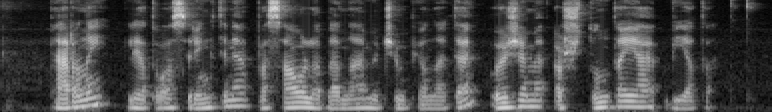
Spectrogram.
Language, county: Lithuanian, Vilnius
